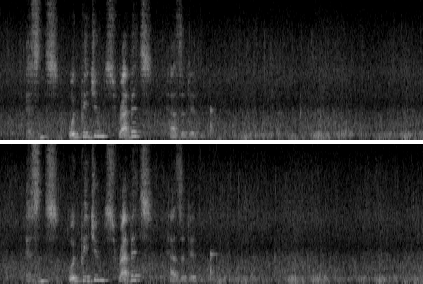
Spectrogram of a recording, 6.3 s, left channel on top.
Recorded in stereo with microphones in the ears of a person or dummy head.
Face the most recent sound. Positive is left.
turn(degrees=-40)  # may be behind; listen again after turning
